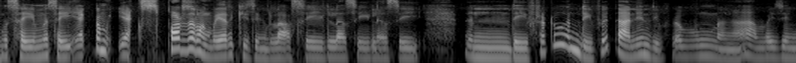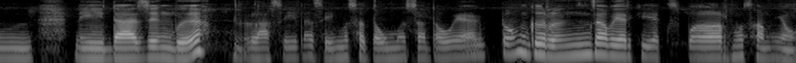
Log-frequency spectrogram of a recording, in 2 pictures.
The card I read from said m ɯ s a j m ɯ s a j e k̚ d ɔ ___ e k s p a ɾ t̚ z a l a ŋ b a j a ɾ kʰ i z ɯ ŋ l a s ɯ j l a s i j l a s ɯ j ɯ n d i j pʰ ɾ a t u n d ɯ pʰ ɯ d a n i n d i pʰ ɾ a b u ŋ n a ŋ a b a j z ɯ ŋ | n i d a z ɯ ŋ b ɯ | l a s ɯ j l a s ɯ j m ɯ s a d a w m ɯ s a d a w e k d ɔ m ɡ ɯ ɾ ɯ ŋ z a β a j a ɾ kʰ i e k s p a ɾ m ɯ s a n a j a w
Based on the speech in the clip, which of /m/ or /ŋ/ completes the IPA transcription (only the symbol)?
m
